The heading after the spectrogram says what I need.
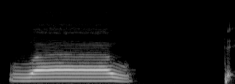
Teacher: দুই ঠুট হতে ওয়াওটা উচ্চারণ হয়। কিন্তু মুখের মধ্যে দুই ঠোঁটের মাঝে একটু ফাঁকা জায়গা থাকে বা খালি জায়গা থাকে।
